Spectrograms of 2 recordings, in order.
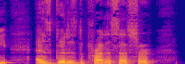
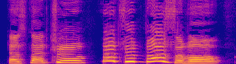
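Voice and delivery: acted-out sobbing, high, tearful, very high voice; 11 semitones higher, 4 dB louder than usual. Acting out the scene after Vader's line: crying Mark Hamill impression. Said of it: "that's my impression of a crying Mark Hamill".

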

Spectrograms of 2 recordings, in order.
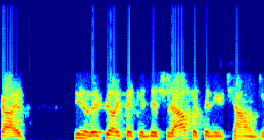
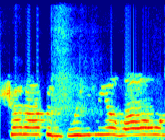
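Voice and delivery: mock furious yelling, pitched way up. Retelling an argument with him while she was pregnant, retelling her own yelling. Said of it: "And so I'm yelling".

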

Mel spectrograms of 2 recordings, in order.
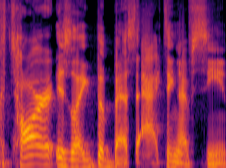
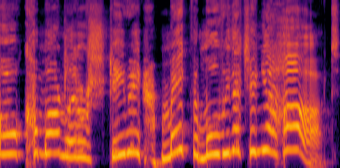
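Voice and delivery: very high, loud, urging voice; 5 dB louder than usual. Imagining an actress's performance in a film: Michelle Williams impression. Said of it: "That's why I did that voice".

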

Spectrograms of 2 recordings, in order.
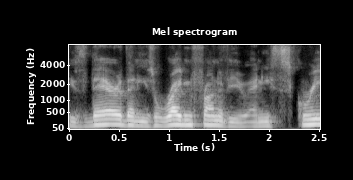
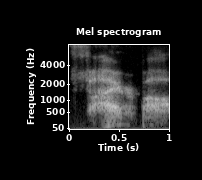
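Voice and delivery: thin, weary, hushed, dry, wispy whisper. An unseen voice speaks from the far corner of the room: dry, wispy, tired voice. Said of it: "a voice, dry, wispy, tired, say".

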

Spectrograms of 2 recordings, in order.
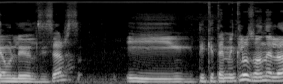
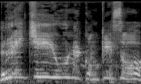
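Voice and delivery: mock very high, stretched-out, drawn-out rude holler; 13 semitones higher than usual. Retelling how the cashier shouted orders to the pizza makers, retelling a rude yell. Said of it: "les gritaba así mamón".

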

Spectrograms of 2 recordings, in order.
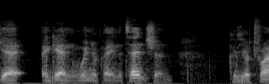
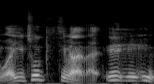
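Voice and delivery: mock disgust, higher pitch; 9 semitones higher than usual. Acting out a woman answering the guy: imitating a disgusted woman. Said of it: "the woman looks at him like".

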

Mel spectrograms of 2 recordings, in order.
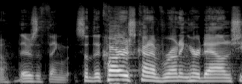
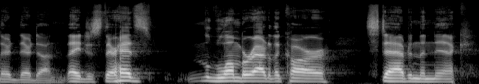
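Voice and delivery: ordinary delivery

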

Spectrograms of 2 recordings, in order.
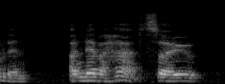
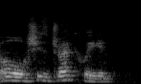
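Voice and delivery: ordinary talk, nothing marked

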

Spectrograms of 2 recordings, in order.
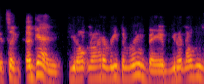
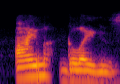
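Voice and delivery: flat, expressionless, put-on delivery. Quoting a line said mid-argument: deadpan Heather Dubrow imitation. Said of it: "she'll go full blank face, give no expression".

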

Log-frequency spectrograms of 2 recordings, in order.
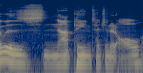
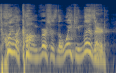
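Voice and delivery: piercing high shout at full volume; 11 semitones higher, 17 dB louder than usual. Retelling how a teacher ripped the paper away: imitating the teacher yelling. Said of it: "she just yells out loud".

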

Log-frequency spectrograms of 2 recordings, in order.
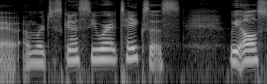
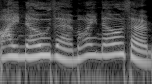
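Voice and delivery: high, drawn-out scream; 7 semitones higher, 3 dB louder than usual. Retelling how a girl screamed at the man overseeing, imitating a scream. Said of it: "she's screaming at him".

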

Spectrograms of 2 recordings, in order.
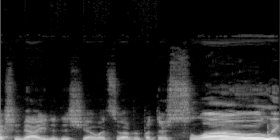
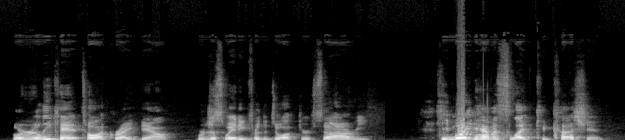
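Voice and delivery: put-on heavy Philly accent, pitched up and loud; 6 semitones higher, 5 dB louder than usual. Waiting on the doctor for a possibly concussed man, she turns someone away: Peaches's Philly accent. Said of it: "This is a really great Philly accent she's got here".

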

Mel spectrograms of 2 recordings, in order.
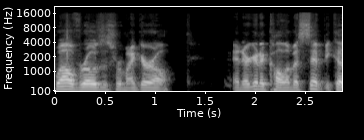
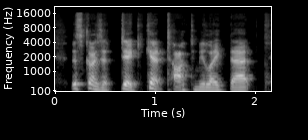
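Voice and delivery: mock-angry, offended tone. Retelling what an offended woman said about him, imitating an angry woman. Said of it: "She's mad and she's angry at me".

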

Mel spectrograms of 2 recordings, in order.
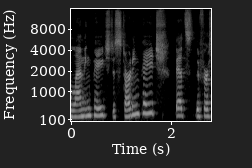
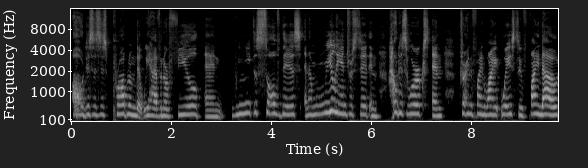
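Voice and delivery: earnest, eager, enthusiastic, passionate delivery; 2 semitones higher than usual. Describing work with researchers, the speaker shows how they talk: imitating a passionate researcher. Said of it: "you can hear by my voice".

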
